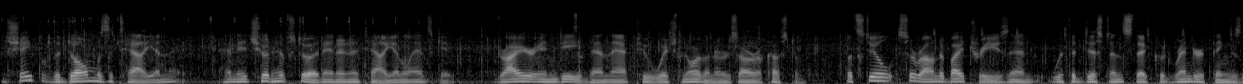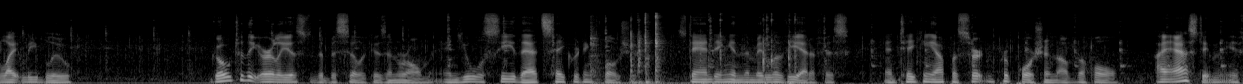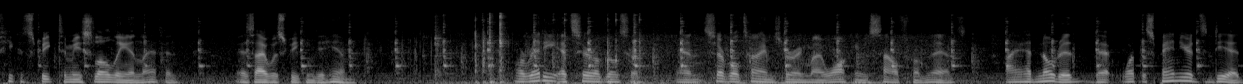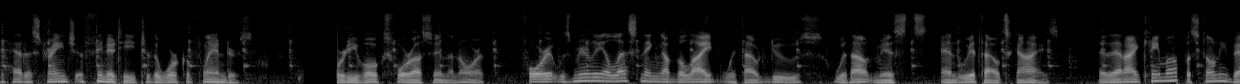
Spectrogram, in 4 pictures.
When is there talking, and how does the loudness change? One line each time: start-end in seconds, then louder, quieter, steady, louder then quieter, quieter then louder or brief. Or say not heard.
0.0-13.2 steady
14.5-28.4 steady
30.0-39.8 steady
40.6-49.6 steady.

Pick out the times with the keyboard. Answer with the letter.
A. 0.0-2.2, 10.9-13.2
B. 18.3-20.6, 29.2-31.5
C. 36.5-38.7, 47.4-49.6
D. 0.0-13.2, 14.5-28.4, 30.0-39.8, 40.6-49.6
B.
